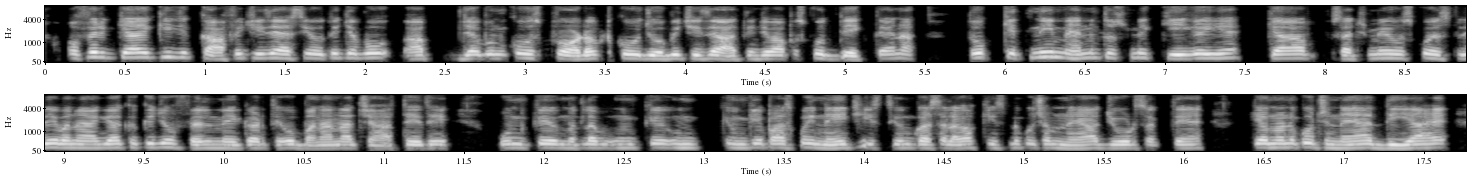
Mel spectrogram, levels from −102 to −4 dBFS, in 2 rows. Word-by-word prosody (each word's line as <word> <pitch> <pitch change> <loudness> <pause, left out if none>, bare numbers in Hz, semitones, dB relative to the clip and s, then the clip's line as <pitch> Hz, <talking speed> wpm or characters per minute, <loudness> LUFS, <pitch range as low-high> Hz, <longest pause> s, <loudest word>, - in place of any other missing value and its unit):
और 170 - -1
फिर 215 +5 +4
क्या 200 - +6
है 205 - +4
कि 220 +2 -5 0.2
काफ़ी 140 +5 +2
चीज़ें 175 +1 +2
ऐसी 165 - 0
होती 170 +1 0
है - - -15
जब 185 -1 0
वो 190 0 +4 0.2
आप 150 - +1 0.2
जब 160 0 +2
उनको 165 +2 0
उस 170 - 0
प्रोडक्ट 150 0 +5
को 165 -2 +4
जो 145 -1 +5
भी 155 - +3
चीज़ें 150 +1 +3
आती 130 +3 +1
हैं, - - -11
जब 150 - +4
आप 150 +1 +1
उसको 165 +1 -1
देखते 135 +2 0
हैं 165 - -2
ना, 175 - -1 0.4
तो 380 - +6
कितनी 220 - +1
मेहनत 190 0 -1
उसमें 190 +1 -4
की 155 0 +5
गई 175 +1 +4
है, 185 +1 0 0.2
क्या 170 0 +4 0.2
सच 145 -2 0
में 170 +1 0
उसको 170 +1 0
इसलिए 155 +1 +1
बनाया 150 -2 +2
गया 155 +2 +1
क्योंकि 160 +1 -3
जो 170 0 0
फ़िल्ममेकर 140 -1 -1
थे, 140 - -1
वो 150 - +2
बनाना 130 +2 -1
चाहते 135 0 -2
थे, 145 0 0 0.4
उनके 150 +1 0
मतलब 145 +1 -1
उनके 145 +2 -5
उन 150 -1 -4 0.2
उनके 150 +2 -3
पास 155 -1 0
कोई 170 -2 -1
नई 140 0 +2
चीज़ 150 - -7
थी, - - -4
उनको 145 0 -2
ऐसा 140 - 0
लगा 140 +1 +1
कि - - -6
इसमें 145 +2 -9
कुछ 155 -1 -5
हम 150 - -3
नया 130 +1 -1
जोड़ 140 0 +2
सकते 135 +1 -5
हैं, 140 +1 -4 0.3
क्या 165 - +3
उन्होंने 160 +1 +1
कुछ 170 -2 -1
नया 140 +2 +1
दिया 135 +1 +3
है? 160 +2 +1
155 Hz, 265 wpm, -24 LUFS, 140-170 Hz, 0.4 s, क्या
